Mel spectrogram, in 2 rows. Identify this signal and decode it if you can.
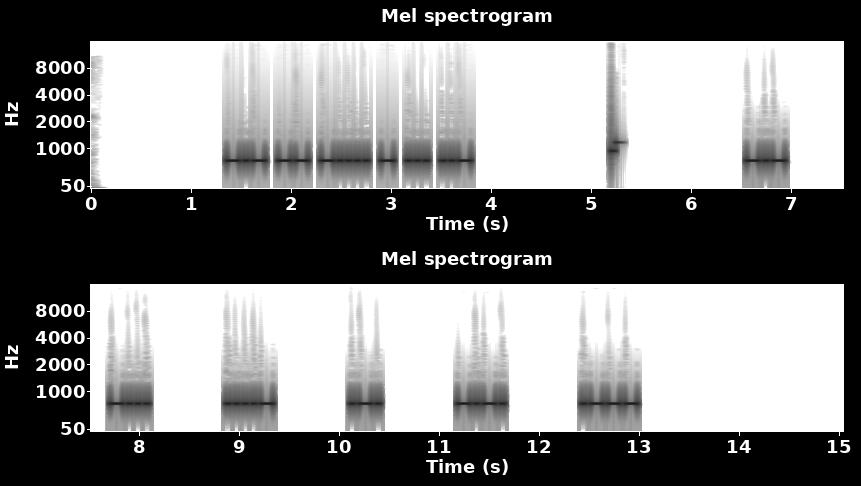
Morse code, heard as a keyed tone, about 28 wpm, spaced as for 14 wpm, 700 Hz. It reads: KM6TSU KB4RCJ
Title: USA Call Signs - 6 Characters - 6x Character Spacing - 28wpm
